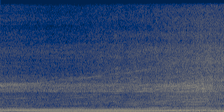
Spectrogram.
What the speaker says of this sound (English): Love the sound of the triple when you get it up into the revs.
